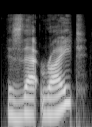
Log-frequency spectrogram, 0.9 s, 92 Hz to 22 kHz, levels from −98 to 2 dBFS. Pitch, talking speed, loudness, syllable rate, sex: 175 Hz, 195 wpm, -17 LUFS, 4.1 syllables/s, male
